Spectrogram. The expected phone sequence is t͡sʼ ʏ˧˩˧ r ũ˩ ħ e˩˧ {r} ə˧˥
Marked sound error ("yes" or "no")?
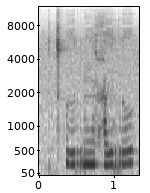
no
